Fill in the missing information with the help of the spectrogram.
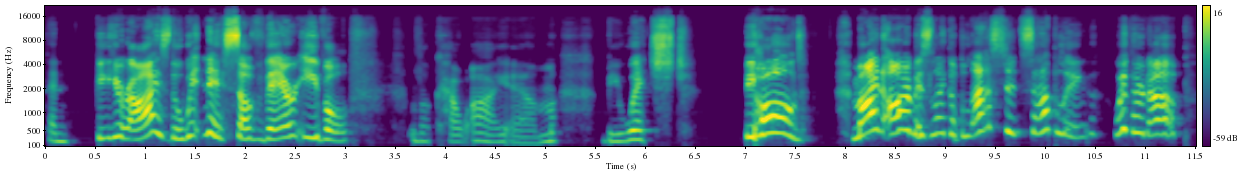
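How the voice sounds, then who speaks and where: A woman's voice: high-pitched, animated, takes it slowly, pushed and bright, no echo, studio quality, full character voice. A student actress playing a scheming, wrathful male would-be king in a Shakespearean radio play, theatrical and commanding. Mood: accusing, wrathful. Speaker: student actor.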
